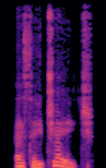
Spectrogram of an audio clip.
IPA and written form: ʃːː (Shh)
